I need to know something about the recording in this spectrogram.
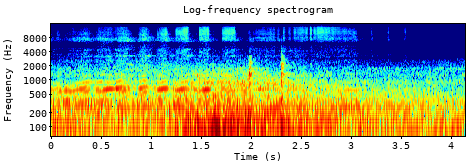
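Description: A car drives past slowly on a street.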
